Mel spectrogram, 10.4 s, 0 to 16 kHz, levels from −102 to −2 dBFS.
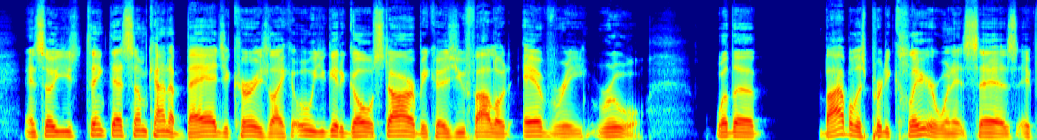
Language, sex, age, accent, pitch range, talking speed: English, male, 50-69, American, 95-125 Hz, 190 wpm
